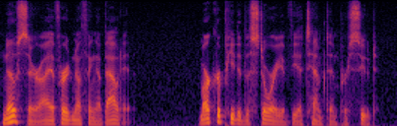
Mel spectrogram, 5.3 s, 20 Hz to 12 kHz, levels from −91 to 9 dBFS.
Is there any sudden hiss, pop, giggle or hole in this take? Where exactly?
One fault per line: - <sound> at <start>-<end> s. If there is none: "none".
none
